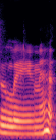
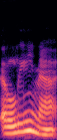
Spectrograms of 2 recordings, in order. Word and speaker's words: Elina: Thanks, Elena. Elina. Doug told me Doug said that you your name is pronounced Elina and I've been mispronouncing it.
